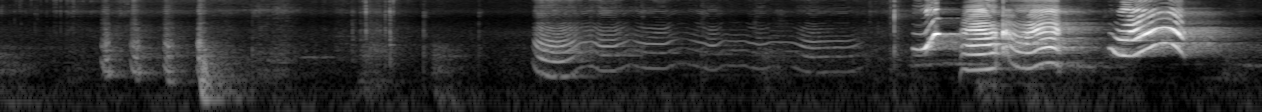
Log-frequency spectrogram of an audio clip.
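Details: Pet ringneck parrot talking, imitating the word "mummy": a few short clicky notes, then a steady harmonic tone, then loud wavering two-part vocal phrases rising and falling, indoors in a small room.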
